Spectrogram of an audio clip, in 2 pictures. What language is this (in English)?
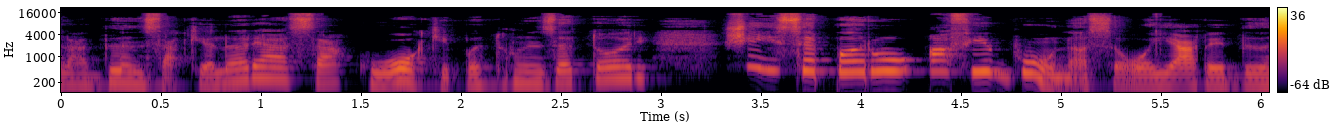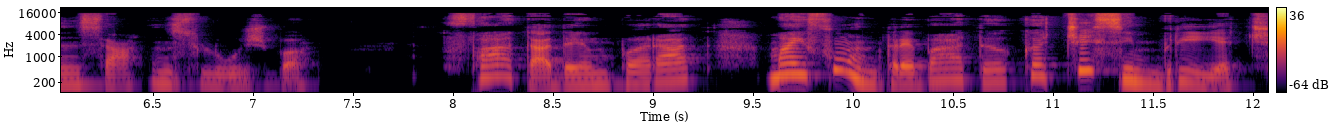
Romanian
